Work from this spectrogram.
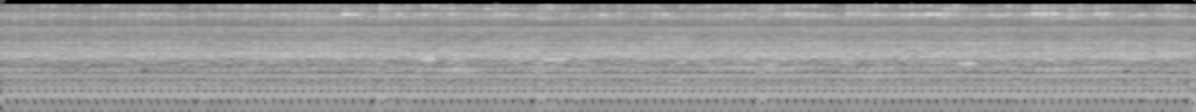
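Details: MTD Yard Machine mower with a Briggs engine, after a head gasket replacement (it had been smoking and belching oil), primed and started: a steady, even single-cylinder putter with no misses. It now runs well.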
